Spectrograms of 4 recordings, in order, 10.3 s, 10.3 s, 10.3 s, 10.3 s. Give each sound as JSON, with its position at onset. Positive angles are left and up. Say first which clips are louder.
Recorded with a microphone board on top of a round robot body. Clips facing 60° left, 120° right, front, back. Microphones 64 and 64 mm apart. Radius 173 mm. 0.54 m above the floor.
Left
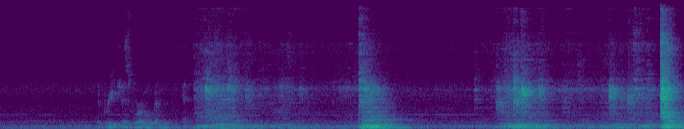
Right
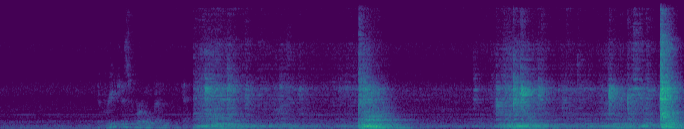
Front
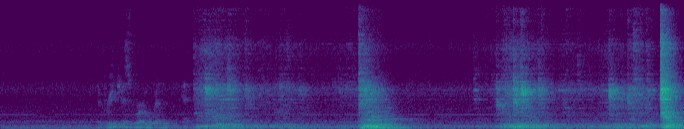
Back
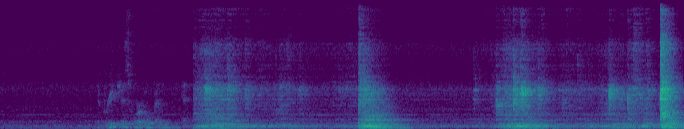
{"t": 1.4, "sound": "a man speaking", "louder": "left 2 dB, front 1 dB", "azimuth_deg": 110, "distance_m": 1.1}
{"t": 2.9, "sound": "a sliding door", "louder": "right 3 dB, back 2 dB", "azimuth_deg": -140, "distance_m": 0.8}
